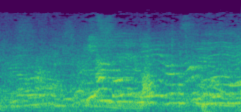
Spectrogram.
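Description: Several voices talking and chattering over one another indistinctly in a room.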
